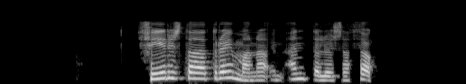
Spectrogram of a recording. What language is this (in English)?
Icelandic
